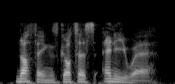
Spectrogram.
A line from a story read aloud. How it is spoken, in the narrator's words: Anderson interjected harshly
